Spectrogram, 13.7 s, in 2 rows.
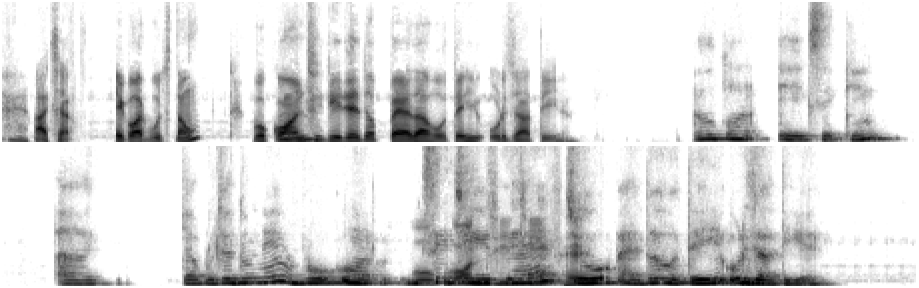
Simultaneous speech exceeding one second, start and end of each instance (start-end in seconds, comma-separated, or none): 9.9-11.2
